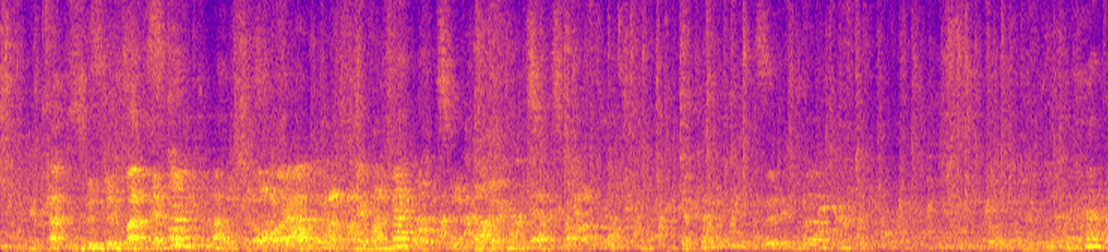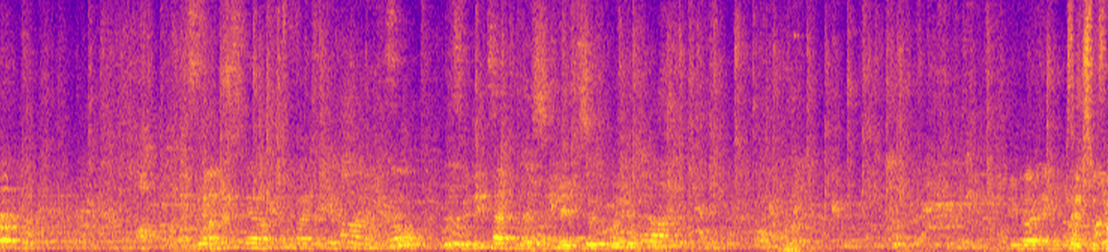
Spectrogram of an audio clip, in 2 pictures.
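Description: Several young men chat and talk over each other in a room.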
